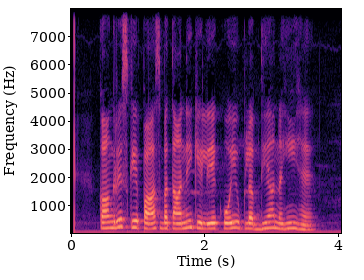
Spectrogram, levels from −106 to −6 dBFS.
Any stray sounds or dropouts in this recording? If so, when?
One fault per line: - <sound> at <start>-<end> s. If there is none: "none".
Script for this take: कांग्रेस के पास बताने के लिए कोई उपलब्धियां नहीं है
none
